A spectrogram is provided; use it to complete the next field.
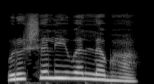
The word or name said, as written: ವೃಷಲೀವಲ್ಲಭ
